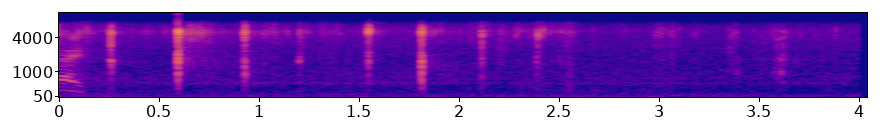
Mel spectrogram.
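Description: A string of faint, sharp clicks, roughly three a second, over a quiet outdoor background.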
